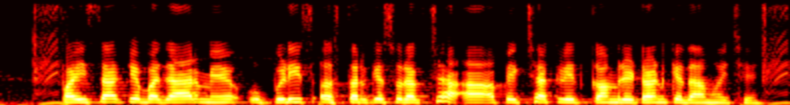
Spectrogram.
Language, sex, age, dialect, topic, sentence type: Magahi, female, 25-30, Western, banking, statement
